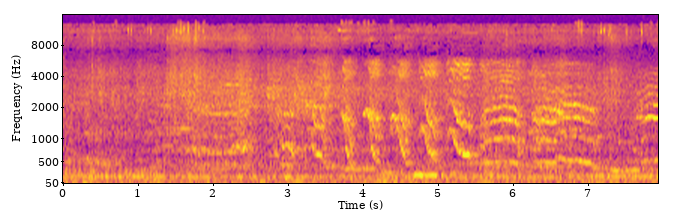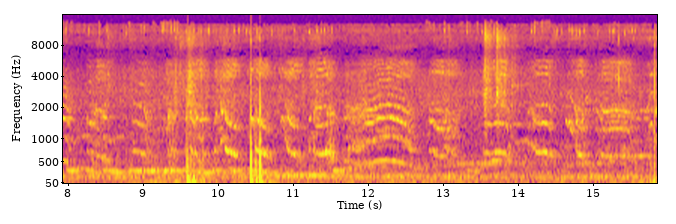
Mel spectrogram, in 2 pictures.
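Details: A Maltese puppy in a pet shop gives a stream of high, wavering whimpers and yips over a low background hum.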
